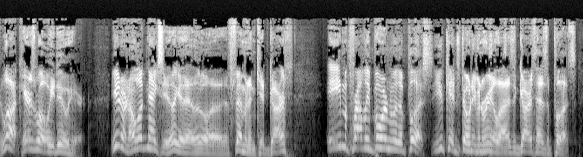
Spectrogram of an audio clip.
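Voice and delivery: put-on a crude coach lecturing kids; ranting coach. Mock coach lecturing his team.

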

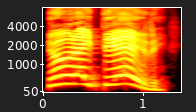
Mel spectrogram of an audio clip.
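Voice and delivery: high, slow, excited; drawn-out excited. Real, not acted. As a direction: stretch it out gleefully. Excited about new cat.

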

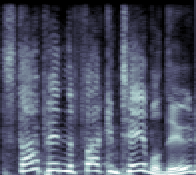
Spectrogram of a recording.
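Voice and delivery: high-pitched irritated reprimand; exasperated scolding. Real, not acted. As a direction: scold someone for an annoying habit. Scolds guest for hitting the table.

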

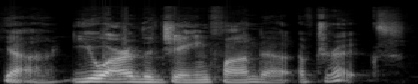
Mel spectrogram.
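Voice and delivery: low far podcast host voice; deep announcer voice. Pretend.

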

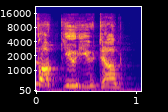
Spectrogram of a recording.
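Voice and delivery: imitating a hot-headed reply, loud and high; mock aggressive yell. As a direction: mimic a friend going off at someone. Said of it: "But you were like".

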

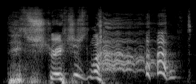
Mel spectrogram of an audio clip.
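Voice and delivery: breaks into laughter, high and slow; laughing. Real, not acted. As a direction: laugh the words out in disbelief. Laughing while telling friends left.

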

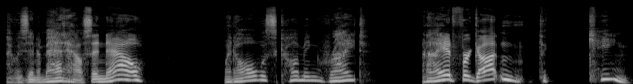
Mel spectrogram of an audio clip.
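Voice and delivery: high, desperate begging that swells in bursts; anguished pleading. A narrator's reading. Broken man begs Mister Castaigne for help, anguished pleading. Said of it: "crying and gasping".

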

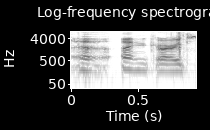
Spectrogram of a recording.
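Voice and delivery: very soft, low stammer; imitating a tongue-tied, stopped driver; mock nervous fluster. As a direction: shrink away as you say it. Acting out instant nerves when stopped.

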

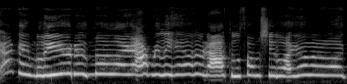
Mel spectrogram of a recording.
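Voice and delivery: very high, fast mock rant; frantic retold rant. Venting at her ex in distress, high and fast. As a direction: spill it all out in a rush.

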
